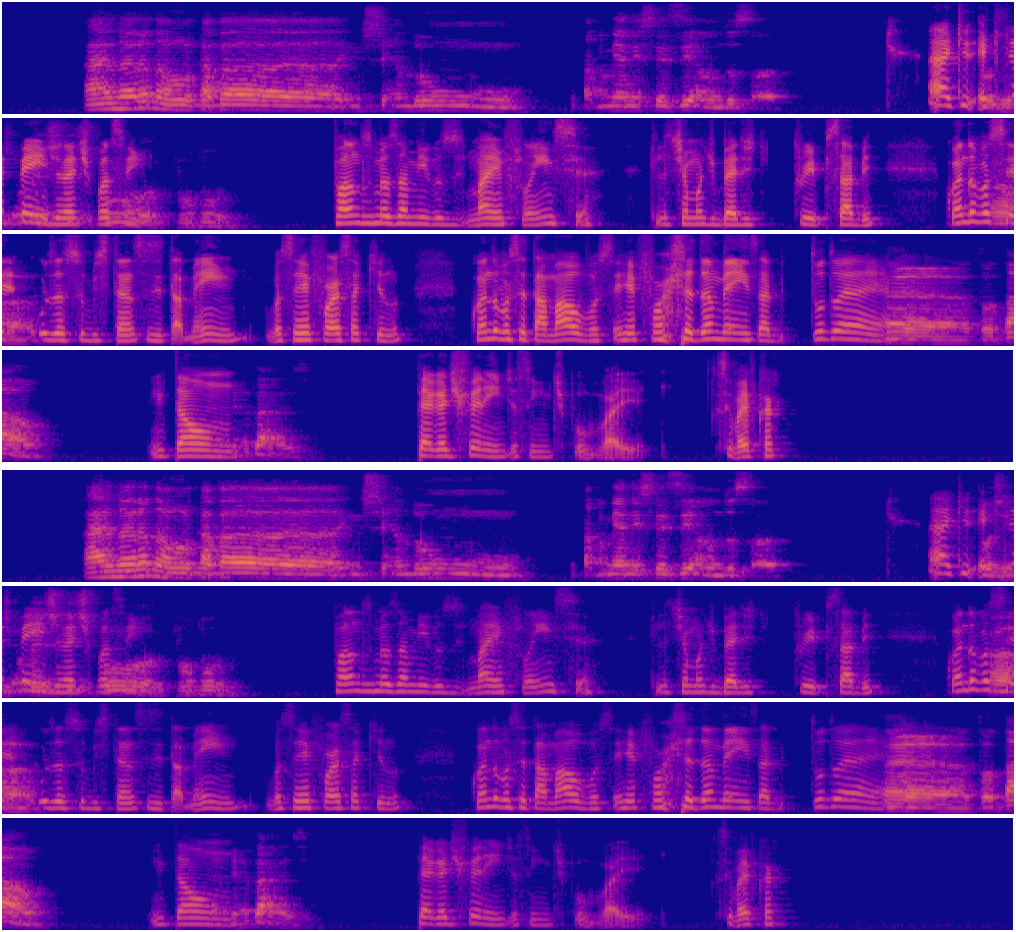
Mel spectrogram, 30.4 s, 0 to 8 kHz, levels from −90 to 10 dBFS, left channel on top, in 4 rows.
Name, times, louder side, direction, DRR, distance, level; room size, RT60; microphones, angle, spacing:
voice 1, 0.6-3.9 4.4-5.8 7.3-9.3 15.0-15.4 21.7-23.1 24.3-25.0, right 1 dB, 40° right, 2.2 m, -36 dB
voice 2, 6.6-8.7 10.1-12.0 12.5-13.2 13.5-14.1 14.7-18.2 18.7-21.9 23.9-24.6 25.9-27.5 28.1-28.6, left 8 dB, 45° left, 0.4 m, -34 dB
9.9 x 4.4 x 7.7 m
head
